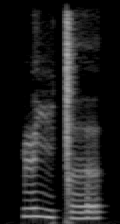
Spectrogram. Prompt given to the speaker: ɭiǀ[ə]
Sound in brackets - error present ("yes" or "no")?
no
